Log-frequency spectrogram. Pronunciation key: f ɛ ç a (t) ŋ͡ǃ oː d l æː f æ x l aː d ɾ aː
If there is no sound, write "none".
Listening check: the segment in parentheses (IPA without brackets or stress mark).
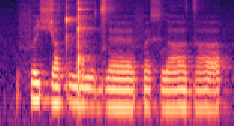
t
